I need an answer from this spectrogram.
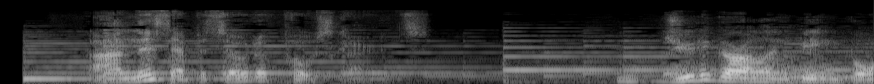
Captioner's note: voiceover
